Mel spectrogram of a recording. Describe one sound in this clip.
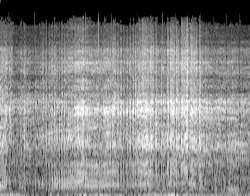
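Tyres crunch over a dirt trail.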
